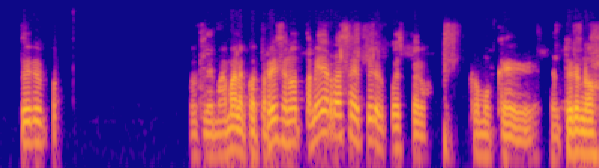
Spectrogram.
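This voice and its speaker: Lively intonation from a man, with a dry, close sound and no echo. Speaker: bartender and Twitter personality. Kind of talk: casual chat.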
